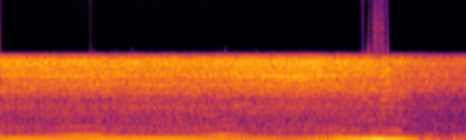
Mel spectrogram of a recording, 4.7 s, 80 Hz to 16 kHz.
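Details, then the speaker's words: Warm engine held around 2,000 rpm, light tick riding on a steady low drone, ticking pretty bad; goes away at about 800 rpm but audible at 1,000 once warmed up; engine ticking noise, source unclear. "It's ticking pretty bad."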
